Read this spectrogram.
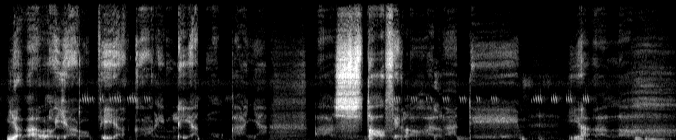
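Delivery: loud scared whisper; frightened whisper. Real, not acted. Whispering in terror beside the ghost, scared whisper. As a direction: gasp it out in a panicked whisper.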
